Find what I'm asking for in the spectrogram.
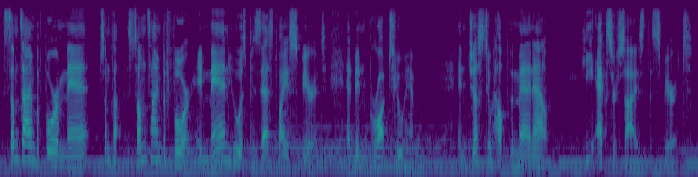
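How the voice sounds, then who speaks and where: This male audiobook reader has a fairly high, very animated voice with a bright, forceful tone, moving at a moderate pace. His dramatic first-person reading is emphatic and theatrical, lingering on stressed words. Background music plays under a dull lo-fi recording.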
